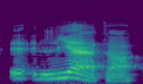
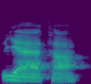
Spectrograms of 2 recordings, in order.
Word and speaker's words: lieta: unvoiced after that next word leotta ok so it's open a lot of people in speech do this closed ok so use your own discretion but technically it's Yetta Yetta now Americans we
